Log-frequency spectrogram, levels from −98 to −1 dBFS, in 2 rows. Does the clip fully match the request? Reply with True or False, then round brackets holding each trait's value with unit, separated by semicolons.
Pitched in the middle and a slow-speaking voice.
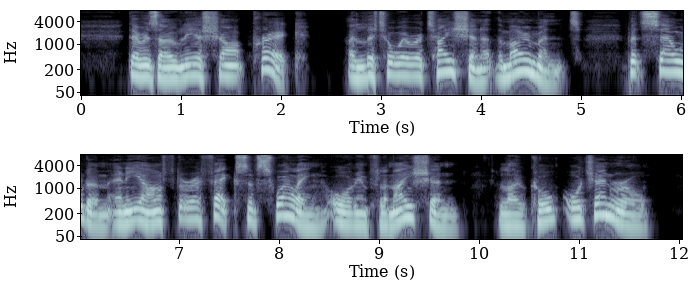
False (130 Hz; 120 wpm)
